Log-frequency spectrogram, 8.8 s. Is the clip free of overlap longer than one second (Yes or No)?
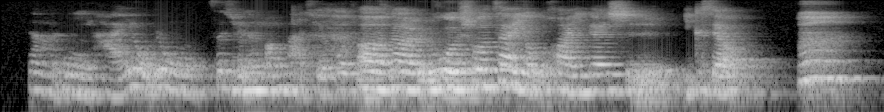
No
